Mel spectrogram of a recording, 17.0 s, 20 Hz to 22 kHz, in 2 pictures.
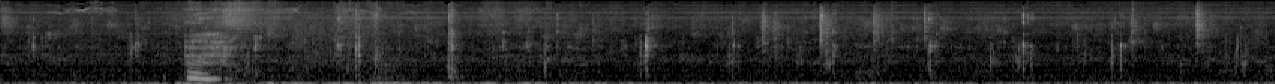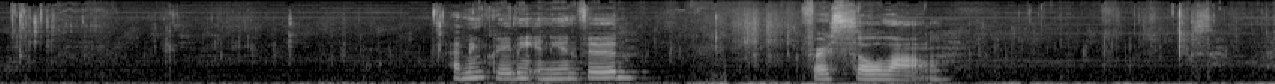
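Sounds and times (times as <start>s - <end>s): person chewing food: 0.0s - 11.5s, 14.9s - 17.0s
faint low hum: 0.0s - 17.0s.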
